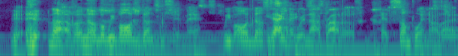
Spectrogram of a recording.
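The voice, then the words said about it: Country accent. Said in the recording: “that was my country accent just came out”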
